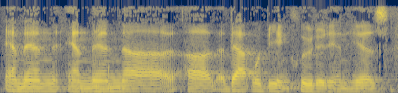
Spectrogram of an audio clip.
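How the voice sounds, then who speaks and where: A man with a fairly low voice gives informal answers at a public meeting. He talks haltingly, often doubling back on words. The recording is muffled, with a light layer of noise. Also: level tone.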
